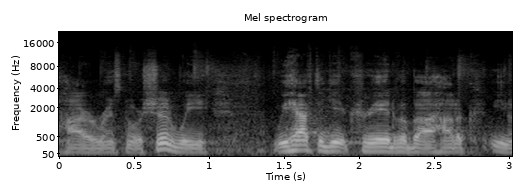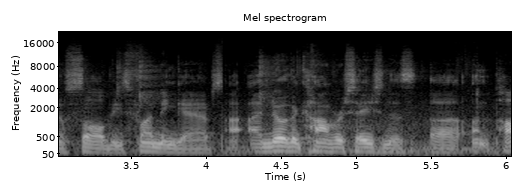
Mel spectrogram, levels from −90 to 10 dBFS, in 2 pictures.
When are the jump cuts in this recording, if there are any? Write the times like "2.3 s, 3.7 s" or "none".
4.0 s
